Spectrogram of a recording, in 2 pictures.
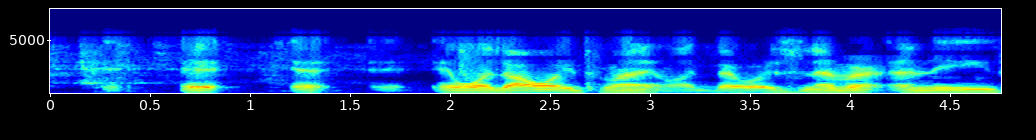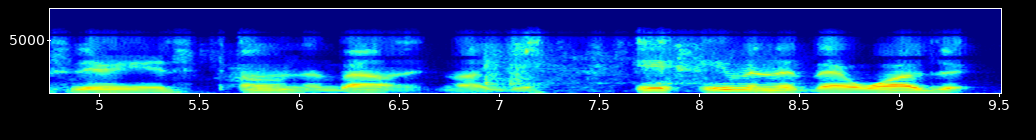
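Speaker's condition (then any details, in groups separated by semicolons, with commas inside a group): Cerebral palsy; attending therapy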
